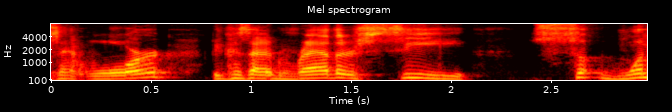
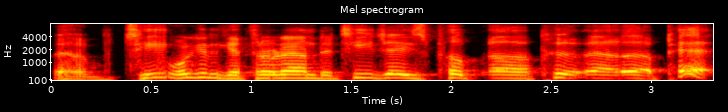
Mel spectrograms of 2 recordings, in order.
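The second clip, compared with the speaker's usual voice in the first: put-on stuttering cartoon voice, louder; 4 dB louder than usual. Imitating a cast member talking about a pit: stuttering like Porky Pig. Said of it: "Sounded like Porky Pig there".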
